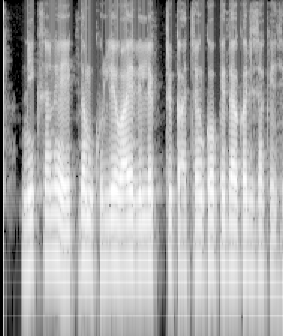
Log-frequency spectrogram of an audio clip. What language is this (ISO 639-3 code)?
guj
